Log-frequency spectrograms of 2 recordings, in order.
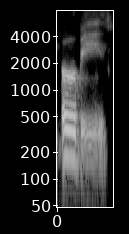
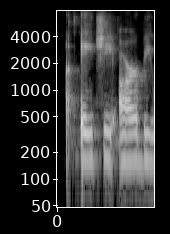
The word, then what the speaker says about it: Herby: It's Queen Irby, but it's spelled with a V. So it's at bottom here, Qveen and Herby, like the love bug, but it's said with that like herbs, right?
